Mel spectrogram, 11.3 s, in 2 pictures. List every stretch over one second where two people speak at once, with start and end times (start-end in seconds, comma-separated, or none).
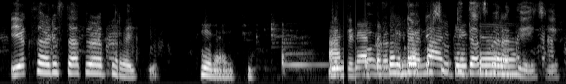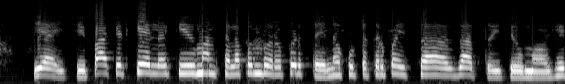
3.3-4.8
